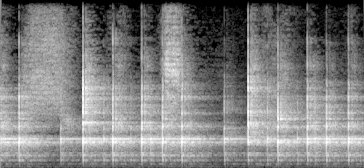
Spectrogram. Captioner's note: yelling; making hsh noises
